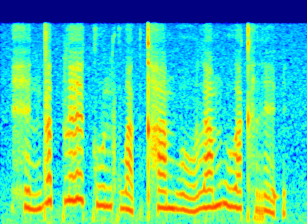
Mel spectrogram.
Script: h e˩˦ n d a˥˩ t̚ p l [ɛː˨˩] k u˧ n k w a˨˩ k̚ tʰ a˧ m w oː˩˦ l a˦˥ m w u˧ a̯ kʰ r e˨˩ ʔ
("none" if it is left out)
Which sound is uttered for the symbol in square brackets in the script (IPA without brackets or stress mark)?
ɛː˥˩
